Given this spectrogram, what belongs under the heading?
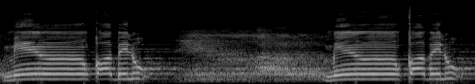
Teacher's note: قبلو کی آواز آ رہی ہے، قبا نہیں ہے، یہ قلقلہ کیا جا رہا ہے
